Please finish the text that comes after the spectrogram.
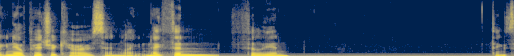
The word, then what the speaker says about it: Fillion: It's got Neil Patrick Harris and Nathan Fillion. I think that's how you say his name. Yeah. Yeah. It's just that's Nathan Fillion.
